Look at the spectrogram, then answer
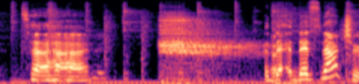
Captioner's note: chuckles; buzzer rings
